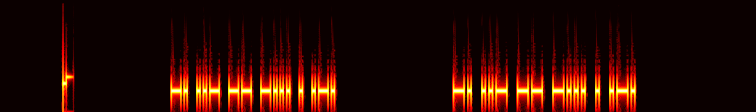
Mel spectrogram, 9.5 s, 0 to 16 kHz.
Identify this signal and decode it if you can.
Morse code, heard as a keyed tone, about 29 wpm, 700 Hz. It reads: NUMBER NUMBER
